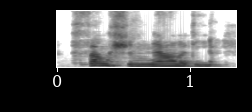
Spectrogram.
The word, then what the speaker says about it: functionality: Here you see the stress is on the nality, functionality, and you pronounce the T sound very clearly in the word.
